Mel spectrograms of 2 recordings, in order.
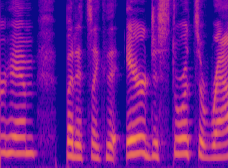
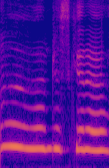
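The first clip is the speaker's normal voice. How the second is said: put-on simpering, weak, pitched-up little-girl voice; 6 semitones higher, 3 dB quieter than usual. Showing the other speaker what simpering means, in a simpering girly voice. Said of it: "How many more noises can you".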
